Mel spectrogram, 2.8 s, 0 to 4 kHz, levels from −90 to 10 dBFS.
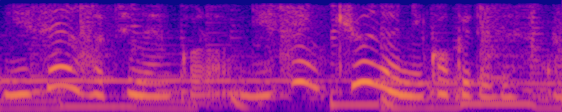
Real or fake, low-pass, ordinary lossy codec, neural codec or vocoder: real; 3.6 kHz; none; none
